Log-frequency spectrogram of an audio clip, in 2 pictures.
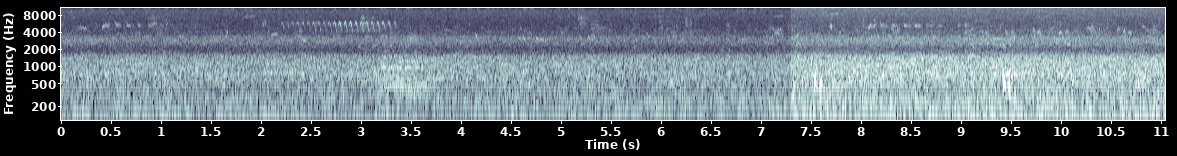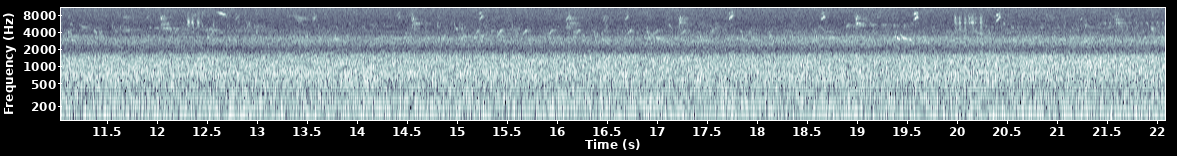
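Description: Faint outdoor ambience: a steady low rumble with a few faint bird chirps. It steps up in level about seven seconds in.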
